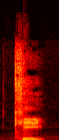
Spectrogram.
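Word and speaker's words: き: However, Japanese already had a word for tree, ki. Both the Chinese and the Japanese pronunciations ended up being used to mean tree.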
